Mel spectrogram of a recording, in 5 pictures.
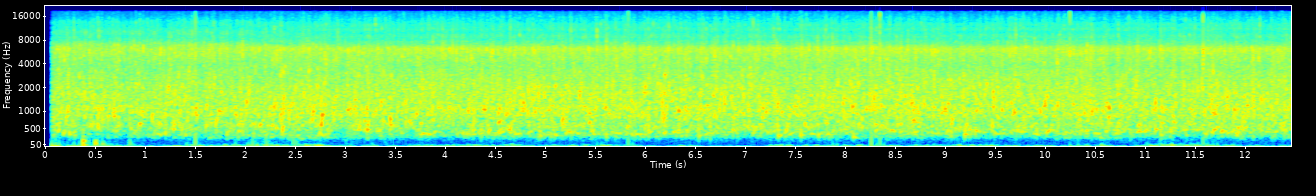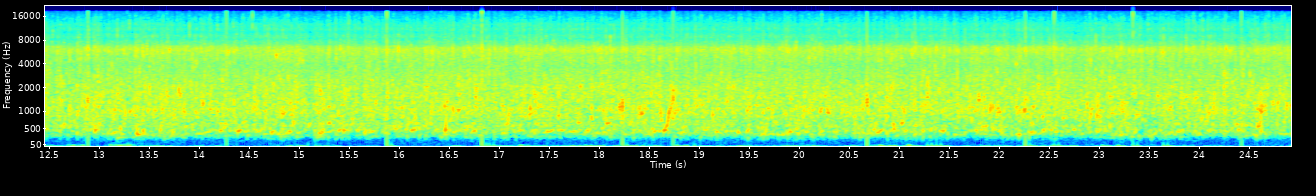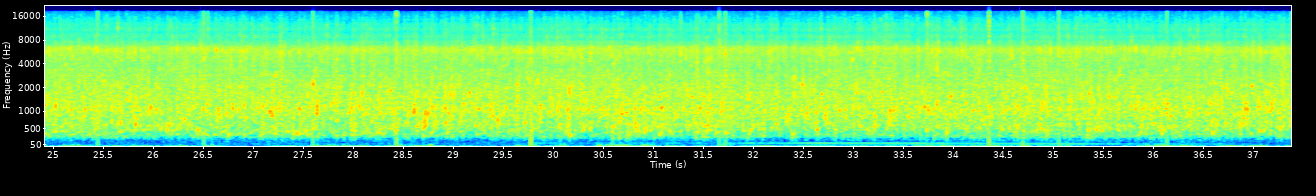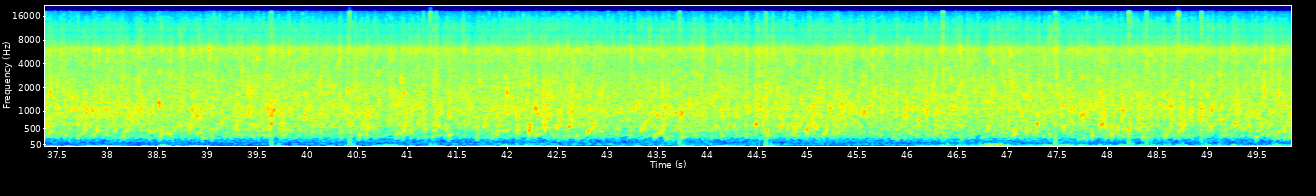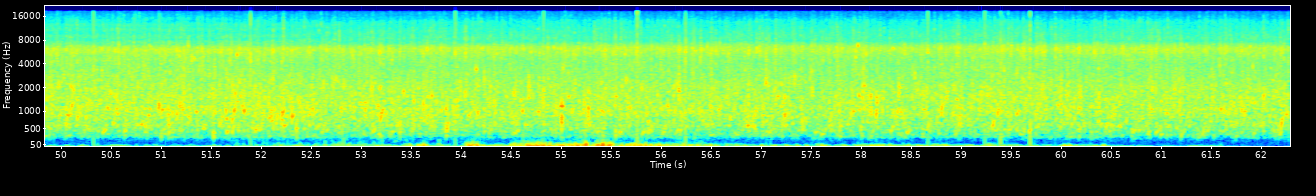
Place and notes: Kronach, Deutschland - Dobergrundbach
Der Dobersgrundbach Frühjahr 2013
